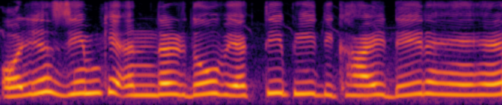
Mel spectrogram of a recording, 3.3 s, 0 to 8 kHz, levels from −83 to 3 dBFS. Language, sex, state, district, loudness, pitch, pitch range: Hindi, female, Jharkhand, Palamu, -16 LUFS, 310 Hz, 285-330 Hz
